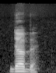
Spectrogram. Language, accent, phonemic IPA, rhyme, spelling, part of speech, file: French, France, /dob/, -ob, daube, noun / verb, LL-Q150 (fra)-daube.wav
- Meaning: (noun) 1. stew, casserole; daube 2. crap; crappiness (something of low quality); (verb) inflection of dauber: first/third-person singular present indicative/subjunctive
